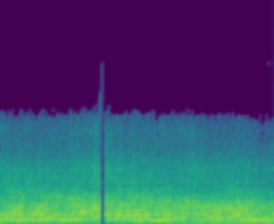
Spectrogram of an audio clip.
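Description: Modified race cars roar around Columbus Motor Speedway, a loud, sustained engine drone at full throttle with a brief dropout near the middle, no voices over it.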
